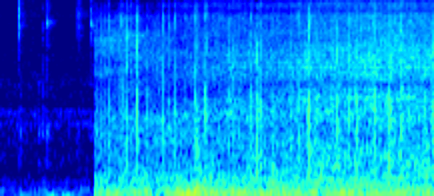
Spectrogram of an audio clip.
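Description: Heavy rain hitting an umbrella overhead, starting suddenly about a second in after a few faint clicks, with a deep rumble underneath.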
